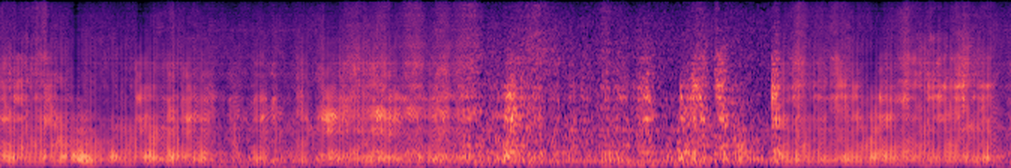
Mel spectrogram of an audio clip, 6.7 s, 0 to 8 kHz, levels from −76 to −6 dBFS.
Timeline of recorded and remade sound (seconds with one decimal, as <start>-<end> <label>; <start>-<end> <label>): 0.0-3.1 remade; 3.1-5.2 recorded; 5.2-6.7 remade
